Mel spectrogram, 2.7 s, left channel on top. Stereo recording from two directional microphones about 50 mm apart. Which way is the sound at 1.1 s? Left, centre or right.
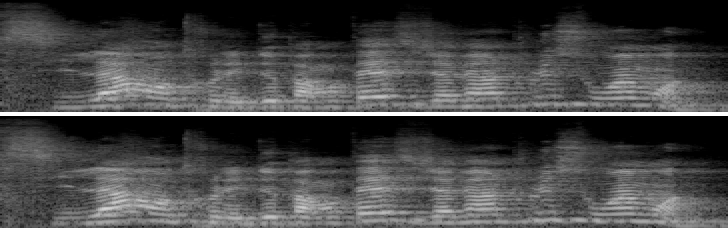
Right.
